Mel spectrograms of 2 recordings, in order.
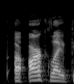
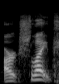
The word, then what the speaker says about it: ArcLight: And then we, like, had lunch together, and he mispronounced Arclight Theaters. He called it Archlight Theaters.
